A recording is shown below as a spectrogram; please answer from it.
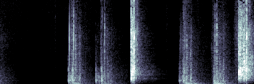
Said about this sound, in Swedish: Med det här med stompet och klappet och så vidare. Stamp to this beat. Come on. Now I want you to clap on the third beat.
